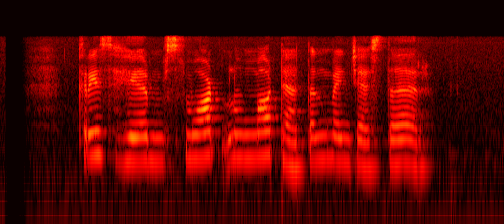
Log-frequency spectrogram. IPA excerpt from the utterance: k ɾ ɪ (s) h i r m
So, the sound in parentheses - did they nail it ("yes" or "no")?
yes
